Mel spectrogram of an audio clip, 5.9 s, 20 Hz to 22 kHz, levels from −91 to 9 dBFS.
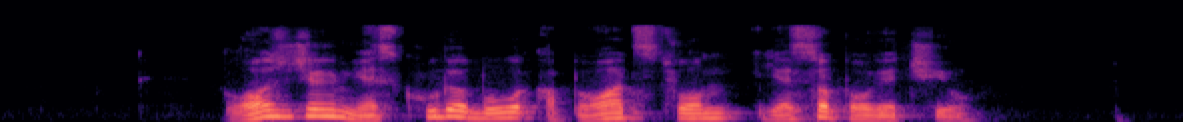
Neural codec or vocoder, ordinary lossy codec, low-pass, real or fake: codec, 24 kHz, 6 kbps, HILCodec; AAC, 48 kbps; 9.9 kHz; fake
